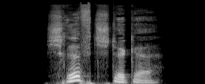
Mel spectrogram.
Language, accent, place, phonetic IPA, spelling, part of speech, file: German, Germany, Berlin, [ˈʃʁɪftˌʃtʏkə], Schriftstücke, noun, De-Schriftstücke.ogg
- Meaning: nominative/accusative/genitive plural of Schriftstück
